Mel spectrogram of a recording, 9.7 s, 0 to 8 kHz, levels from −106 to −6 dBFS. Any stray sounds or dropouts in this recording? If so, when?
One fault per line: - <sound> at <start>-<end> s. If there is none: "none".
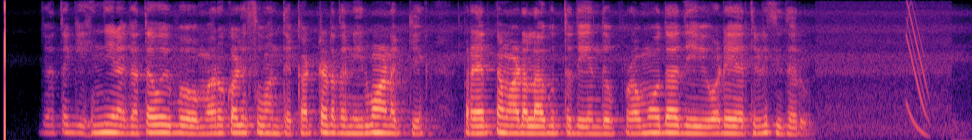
- chirp at 9.1-9.3 s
